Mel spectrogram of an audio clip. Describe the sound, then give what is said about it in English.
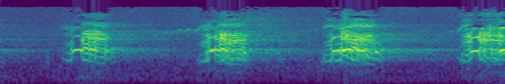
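A parrot squawks four times in a steady rhythm, each call harsh, raspy and fairly loud, with short pauses between them and no talking. “A parrot would be a perfect companion on a ship.”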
